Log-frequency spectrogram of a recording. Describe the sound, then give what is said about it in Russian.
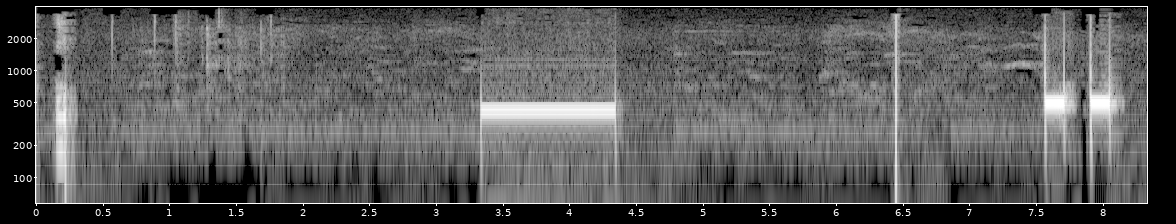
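Telephone keypad tones pressed on a call to an automated phone menu: a steady, about one-second electronic tone in the middle, then two short, sharp beeps in quick succession near the end, with soft line noise and a faint voice earlier. “Пожалуйста, для соединения с бухгалтерией нажмите 1.”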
